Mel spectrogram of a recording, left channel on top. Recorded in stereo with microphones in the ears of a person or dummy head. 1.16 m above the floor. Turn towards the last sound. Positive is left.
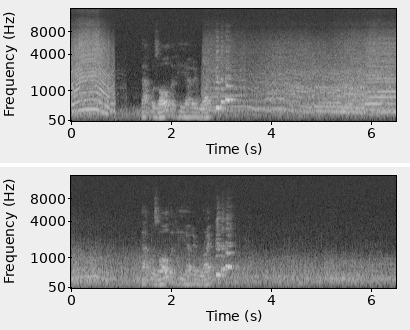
turn(degrees=65)  # may be behind; listen again after turning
